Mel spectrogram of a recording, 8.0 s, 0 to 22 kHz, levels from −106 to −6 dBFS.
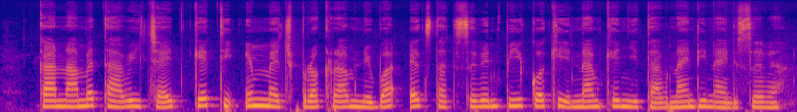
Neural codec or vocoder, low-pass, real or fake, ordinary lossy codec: none; none; real; none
